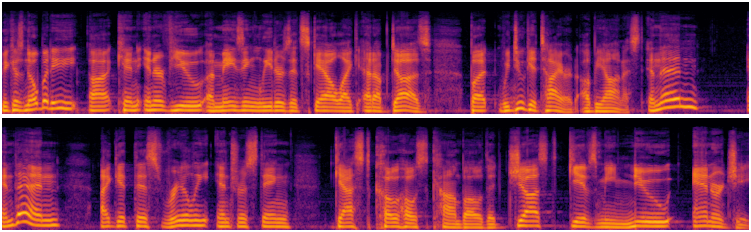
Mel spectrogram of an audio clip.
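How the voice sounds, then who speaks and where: A man talks at a moderate pace with an unremarkable speaking voice, fairly high in pitch and lively in intonation. The sound is dry and close with no echo, and the loudness is very even. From New York. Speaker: podcast host. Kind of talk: podcast interview.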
